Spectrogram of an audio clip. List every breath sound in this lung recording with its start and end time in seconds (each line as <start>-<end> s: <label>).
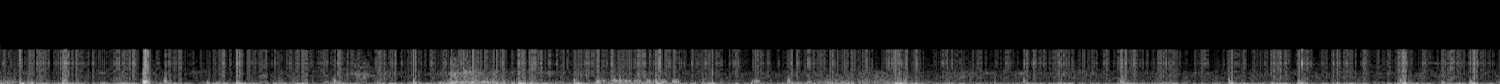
4.44-5.71 s: inhalation
5.74-7.00 s: exhalation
